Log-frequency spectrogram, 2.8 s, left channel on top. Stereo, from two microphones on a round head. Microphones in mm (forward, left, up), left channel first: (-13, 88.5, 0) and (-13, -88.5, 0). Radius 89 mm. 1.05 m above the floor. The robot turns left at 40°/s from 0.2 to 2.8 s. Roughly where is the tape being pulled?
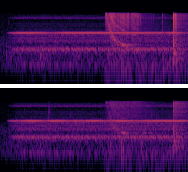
Left.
